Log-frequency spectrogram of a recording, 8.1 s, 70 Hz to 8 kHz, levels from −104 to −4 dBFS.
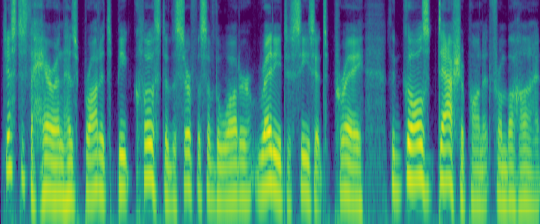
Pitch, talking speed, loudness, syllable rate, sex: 135 Hz, 200 wpm, -18 LUFS, 4.8 syllables/s, male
